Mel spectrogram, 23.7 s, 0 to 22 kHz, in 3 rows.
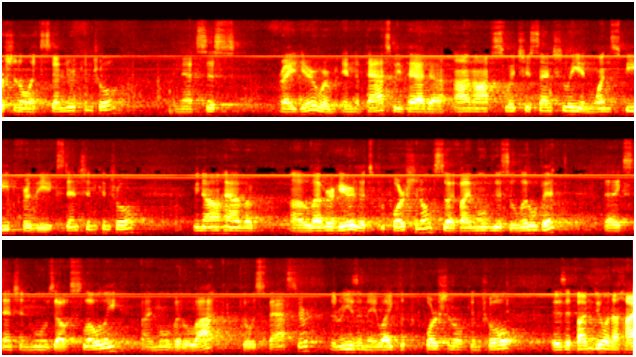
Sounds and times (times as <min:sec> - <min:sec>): Speech: 0:00.0 - 0:01.5, 0:02.1 - 0:09.7, 0:10.3 - 0:23.6.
